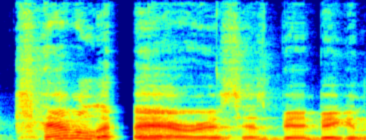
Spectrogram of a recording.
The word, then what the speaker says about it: Kamala: Kamala Harris has been big in the news after the most recent debate.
